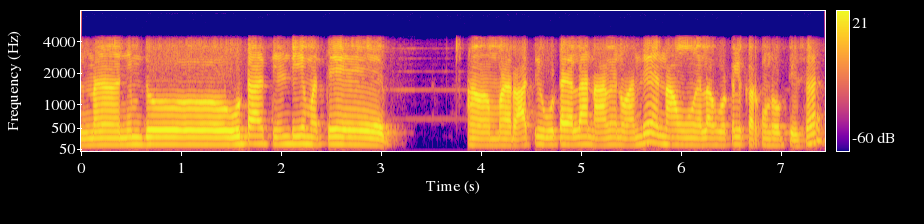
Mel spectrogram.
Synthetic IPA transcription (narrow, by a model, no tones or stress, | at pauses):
nnimːɐd̪u | uːʈat̪iɳɖimɐt̪ːe | ɾaːt̪ɾiːuːʈɐɛlːɐnaːʋeːnuɐnd̪ɾenaːʋuɛlːaɦoːʈɐlkɐɾkoɳɖɦoːɡ̚t̪iːʋisɐɾ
